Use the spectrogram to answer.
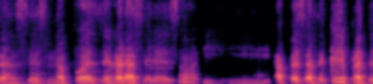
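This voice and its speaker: A woman's high-pitched voice with a dark, mellow tone at a moderate pace. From Colombia. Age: 20s. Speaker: content creator. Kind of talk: casual chat.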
